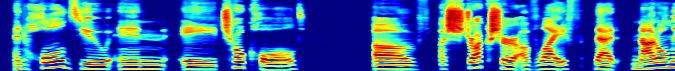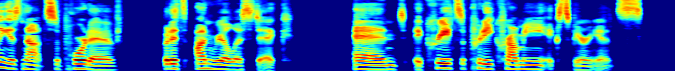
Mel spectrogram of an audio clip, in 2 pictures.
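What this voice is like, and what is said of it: Slightly crackly, rough voice. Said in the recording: “I was waiting for my voice to get a little better. The weather here has been kind of dry, so I'm a little crackly ... my voice is not perfect today”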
